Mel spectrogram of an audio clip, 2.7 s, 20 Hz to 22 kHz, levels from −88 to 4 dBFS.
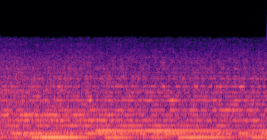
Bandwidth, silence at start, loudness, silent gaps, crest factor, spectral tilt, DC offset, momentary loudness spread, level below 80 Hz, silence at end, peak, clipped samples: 7.4 kHz; 0 s; -21 LUFS; none; 14 dB; -8 dB/octave; 0.3%; 4 LU; -42 dBFS; 0 s; -8 dBFS; under 0.1%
